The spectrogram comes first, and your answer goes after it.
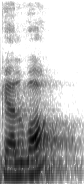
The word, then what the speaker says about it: Galois: So the course is called Galois theory. That is how you pronounce this name, Galois. It is named after a French mathematician. His name is Évariste Galois and he lived in the 19th century and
